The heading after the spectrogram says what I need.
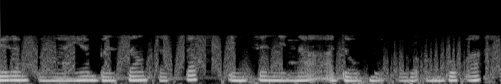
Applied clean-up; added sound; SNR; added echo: none; Scratching (performance technique); 15 dB; none.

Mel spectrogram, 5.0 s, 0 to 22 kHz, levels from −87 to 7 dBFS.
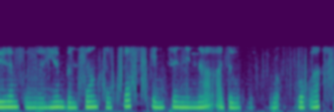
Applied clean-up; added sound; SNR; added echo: neural separator model SepFormer WHAM!.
